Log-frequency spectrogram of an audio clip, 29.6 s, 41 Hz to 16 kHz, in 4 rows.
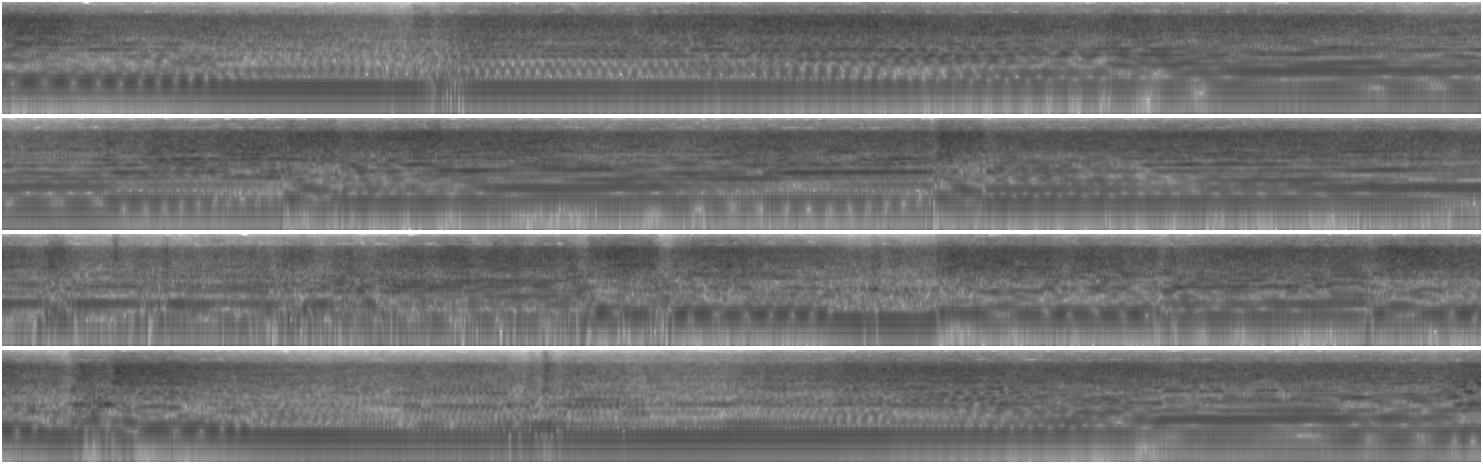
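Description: Honda K24 inline-four in an Integra track car, heard from inside the cabin at full pace, its pitch rising and falling with the revs through the corners. A few times the pitch jumps up suddenly, and it sweeps down and back up again in long curves.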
